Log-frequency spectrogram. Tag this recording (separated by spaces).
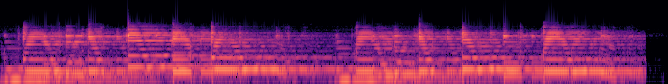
rasta onedrop DuB HiM roots reggae Jungle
